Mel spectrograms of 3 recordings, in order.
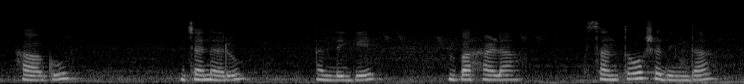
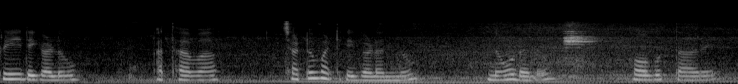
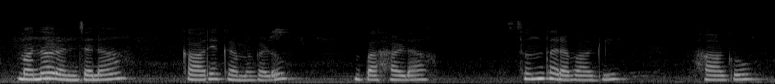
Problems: background sounds at intervals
